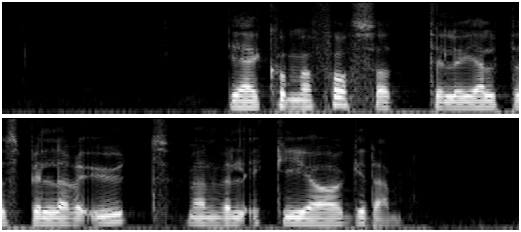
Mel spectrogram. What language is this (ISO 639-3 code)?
nor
